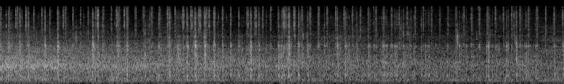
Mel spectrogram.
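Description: Bicycle rear freewheel ticking rapidly as the bike is pushed along on foot, over a rushing noise that fades within the first second.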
